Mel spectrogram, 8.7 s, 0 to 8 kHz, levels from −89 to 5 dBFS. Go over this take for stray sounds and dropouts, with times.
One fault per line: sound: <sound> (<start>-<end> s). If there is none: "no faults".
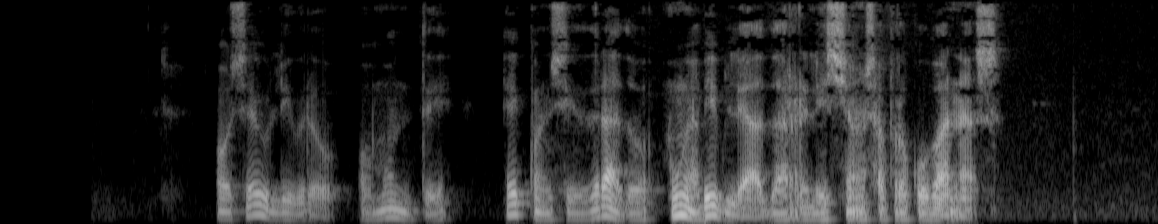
no faults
